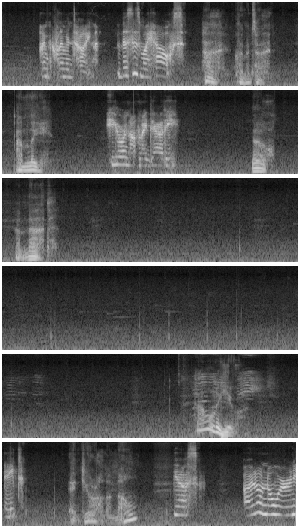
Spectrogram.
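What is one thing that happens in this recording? A man speaks in a low, hushed voice, in short bursts.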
